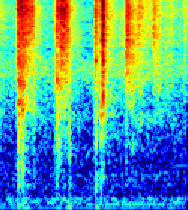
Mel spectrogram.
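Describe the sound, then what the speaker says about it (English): A deck of illustrated herbal oracle cards is shuffled by hand in four or five quick, crisp riffling bursts, close and fairly quiet, with no talking. "So let's try shuffling these now that I've slightly separated them."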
